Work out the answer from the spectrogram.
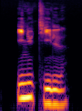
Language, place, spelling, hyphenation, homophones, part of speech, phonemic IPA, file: French, Paris, inutile, i‧nu‧tile, inutiles, adjective, /i.ny.til/, Fr-inutile.ogg
- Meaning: useless, unnecessary, pointless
